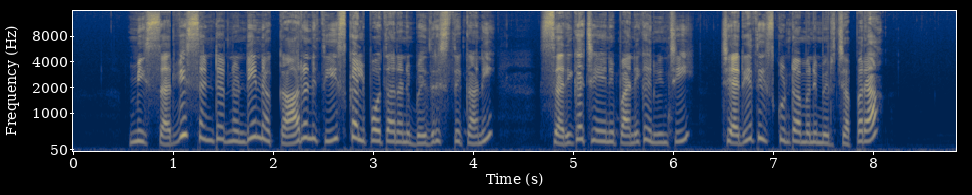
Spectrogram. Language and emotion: Telugu, disgusted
